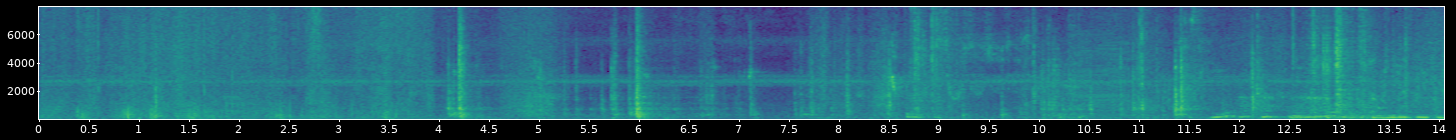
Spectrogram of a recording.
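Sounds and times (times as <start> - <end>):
bedclothes rustling: 0.0 - 6.3.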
